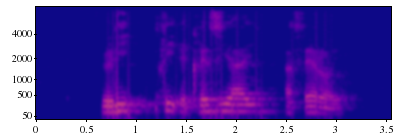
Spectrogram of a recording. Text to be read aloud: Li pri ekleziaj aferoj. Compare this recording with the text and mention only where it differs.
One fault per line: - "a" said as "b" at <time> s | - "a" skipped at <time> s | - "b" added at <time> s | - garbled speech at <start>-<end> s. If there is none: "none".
none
